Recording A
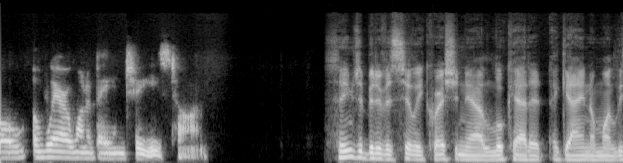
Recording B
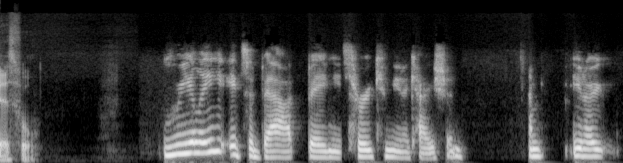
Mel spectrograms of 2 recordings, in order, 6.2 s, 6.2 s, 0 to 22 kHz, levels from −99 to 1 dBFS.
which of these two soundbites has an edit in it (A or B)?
B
